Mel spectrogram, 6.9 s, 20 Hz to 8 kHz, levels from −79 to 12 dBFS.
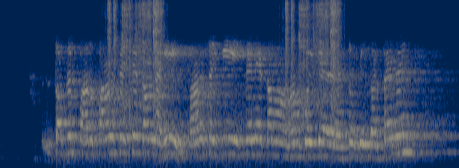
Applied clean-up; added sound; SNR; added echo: none; Cutlery, silverware; 8 dB; reverberation time 2.4 s.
